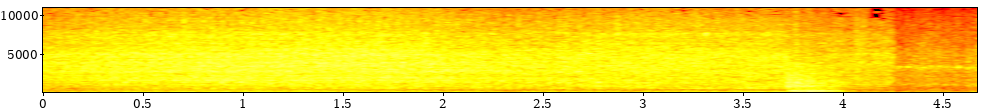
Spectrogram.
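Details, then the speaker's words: 2007 Nissan X-Trail after a head gasket replacement with a reconditioned head. Low, even idle hum with a brief bump near the end and no ticking or knocking. Idle sometimes unstable; ECU may need an idle reset after earlier overheating. "and i put the new head return reconditioning and first up it goes straight away i'm very happy very quiet"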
